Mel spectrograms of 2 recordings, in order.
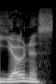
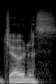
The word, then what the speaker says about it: Jonas: it Al ukand and it'll also be yonas not Jonas yonas ukand probably exactly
